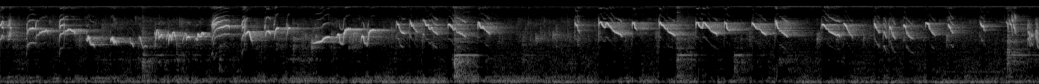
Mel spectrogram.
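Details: White-eye pouring out ngeriwik song with open beak, ngalas style, as training audio for untrained white-eyes; long unbroken stream of rapid, down-slurred high chirps in bursts, with short pauses.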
